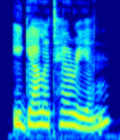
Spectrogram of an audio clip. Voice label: "egalitarian", English

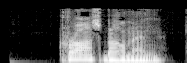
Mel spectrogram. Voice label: "crossbowman", english

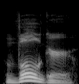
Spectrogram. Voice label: "vulgar", spelling

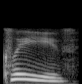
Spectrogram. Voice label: "cleave", English

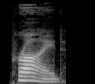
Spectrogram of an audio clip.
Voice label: "pride", voice, spelling

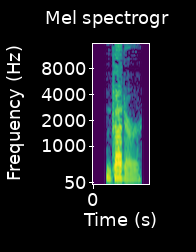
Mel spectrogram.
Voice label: "gutter", spelling

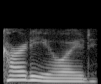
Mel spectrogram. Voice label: "cardioid", English

